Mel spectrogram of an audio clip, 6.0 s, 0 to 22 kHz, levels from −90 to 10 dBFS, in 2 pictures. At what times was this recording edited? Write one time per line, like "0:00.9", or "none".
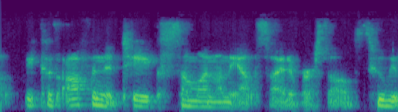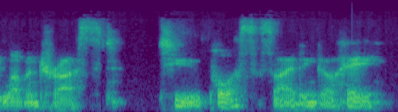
none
